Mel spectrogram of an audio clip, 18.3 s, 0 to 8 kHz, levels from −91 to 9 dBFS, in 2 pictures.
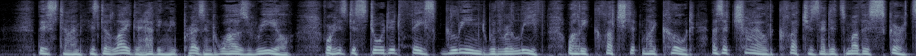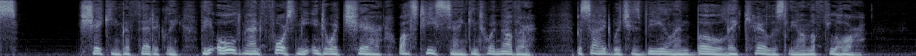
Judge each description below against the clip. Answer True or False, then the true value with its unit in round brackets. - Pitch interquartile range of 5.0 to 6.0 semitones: True (5.3 semitones)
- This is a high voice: False (130 Hz)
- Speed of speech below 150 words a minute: False (185 wpm)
